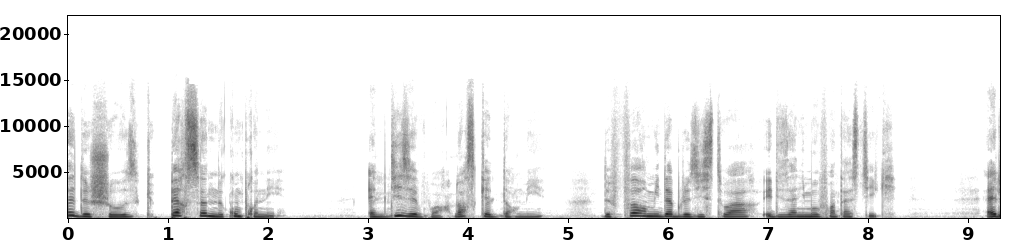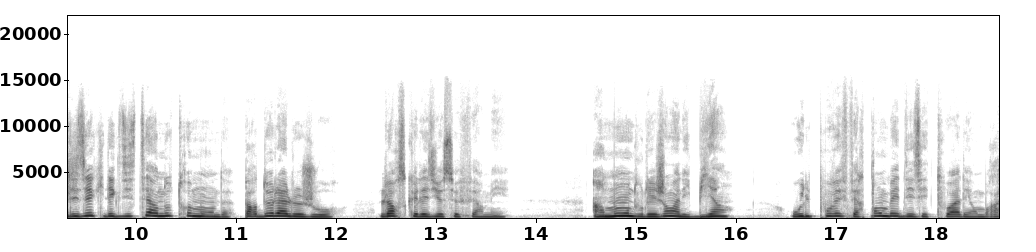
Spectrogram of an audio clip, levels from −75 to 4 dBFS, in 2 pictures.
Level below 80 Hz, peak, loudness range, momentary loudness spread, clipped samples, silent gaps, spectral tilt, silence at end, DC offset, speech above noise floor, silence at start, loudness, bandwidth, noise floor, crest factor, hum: -44 dBFS; 0 dBFS; 6 LU; 13 LU; under 0.1%; none; -5.5 dB/octave; 0 s; under 0.1%; 41 dB; 0 s; -17 LUFS; 14 kHz; -57 dBFS; 18 dB; none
